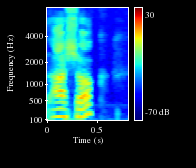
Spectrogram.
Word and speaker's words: Ashok: It's been corrected that the pronunciation is Ashok.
